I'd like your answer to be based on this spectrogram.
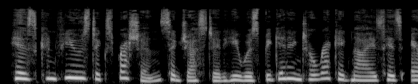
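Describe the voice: Someone does plain reading aloud. Their intonation is lively.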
